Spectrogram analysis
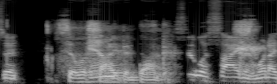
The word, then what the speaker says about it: psilocybin: about Silo Sylvan that's the right way to pronounce it psilocybin what I say Silo silden I I don't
